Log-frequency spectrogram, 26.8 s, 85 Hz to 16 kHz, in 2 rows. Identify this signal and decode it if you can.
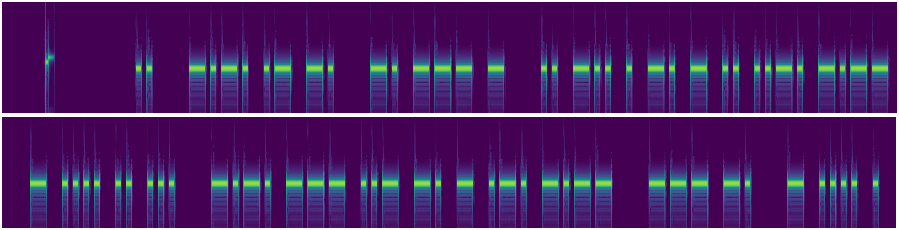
Morse code, heard as a keyed tone, about 15 wpm, 700 Hz. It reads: I CAN NOT IDENTIFY THIS COUNTRY ON THE
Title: Sentences from Top 1000 Words - Review Part 6 - 15wpm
